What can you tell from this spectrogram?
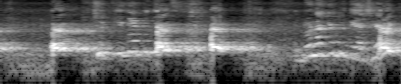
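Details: Pet Golden Retriever named Anna insistently barking to be given an apple by her owner's mother; four abrupt, clipped barks roughly a second apart, mixed with a woman's voice talking in Bengali between and over them.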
